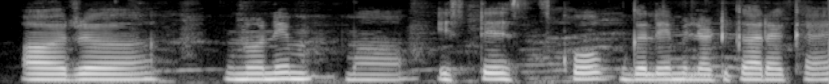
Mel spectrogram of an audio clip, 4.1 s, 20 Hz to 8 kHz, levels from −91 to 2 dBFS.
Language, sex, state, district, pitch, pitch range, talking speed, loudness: Hindi, female, Himachal Pradesh, Shimla, 200 Hz, 195-215 Hz, 130 wpm, -17 LUFS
